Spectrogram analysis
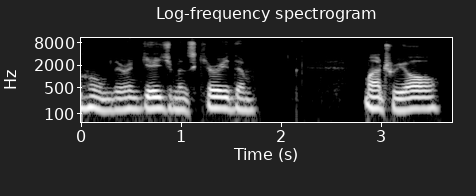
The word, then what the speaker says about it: Montreal: Montreal, or according to their own pronunciation, Mariel was their depot.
